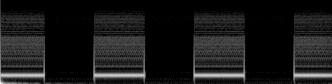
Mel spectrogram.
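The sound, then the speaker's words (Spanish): Telephone busy signal after a dropped call: four identical steady mid-pitched beeps, each about half a second long, separated by equal silent gaps in an even, repeating rhythm. “acabamos de perder la llamada. Vamos a intentar volver a recuperarla.”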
